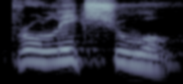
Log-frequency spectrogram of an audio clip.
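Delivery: ordinary talk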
